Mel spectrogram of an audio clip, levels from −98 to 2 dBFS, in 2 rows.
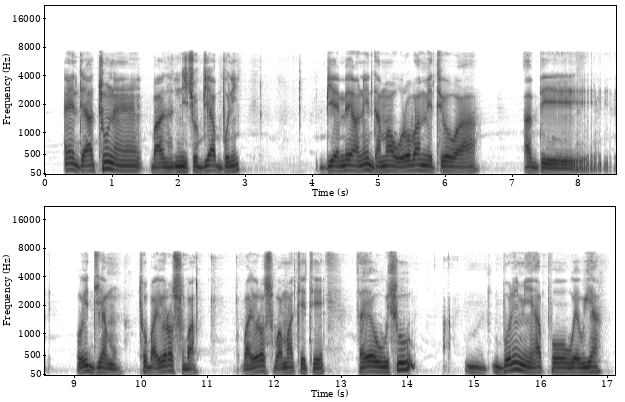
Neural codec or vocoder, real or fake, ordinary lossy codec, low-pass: none; real; none; 7.2 kHz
